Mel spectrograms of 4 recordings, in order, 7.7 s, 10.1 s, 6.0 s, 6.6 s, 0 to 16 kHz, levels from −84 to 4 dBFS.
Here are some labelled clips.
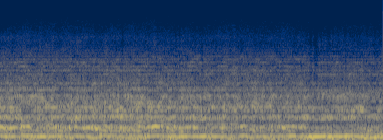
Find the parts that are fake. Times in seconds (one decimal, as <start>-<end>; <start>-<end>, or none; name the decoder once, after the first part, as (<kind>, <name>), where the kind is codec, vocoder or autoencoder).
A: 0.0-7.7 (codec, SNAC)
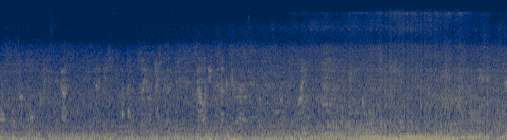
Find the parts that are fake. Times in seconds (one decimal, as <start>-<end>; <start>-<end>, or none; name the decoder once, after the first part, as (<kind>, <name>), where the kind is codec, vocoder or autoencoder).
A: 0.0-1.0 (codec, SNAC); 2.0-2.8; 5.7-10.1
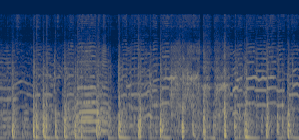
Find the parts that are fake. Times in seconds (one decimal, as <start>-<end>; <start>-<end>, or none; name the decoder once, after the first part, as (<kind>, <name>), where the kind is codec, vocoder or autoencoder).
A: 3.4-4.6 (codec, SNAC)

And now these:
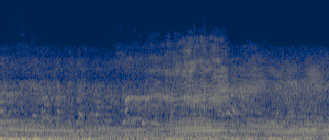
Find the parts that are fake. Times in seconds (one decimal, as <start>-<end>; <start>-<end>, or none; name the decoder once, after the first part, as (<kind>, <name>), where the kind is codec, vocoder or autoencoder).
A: none

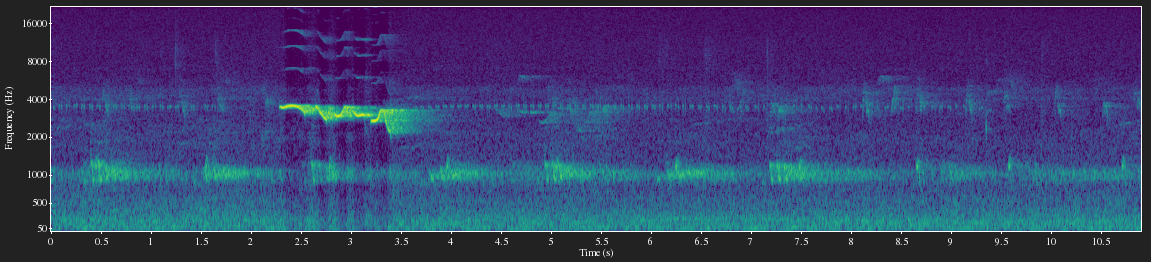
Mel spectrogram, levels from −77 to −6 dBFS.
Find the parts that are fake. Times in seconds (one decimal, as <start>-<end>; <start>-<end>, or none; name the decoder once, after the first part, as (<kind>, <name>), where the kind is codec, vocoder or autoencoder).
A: none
